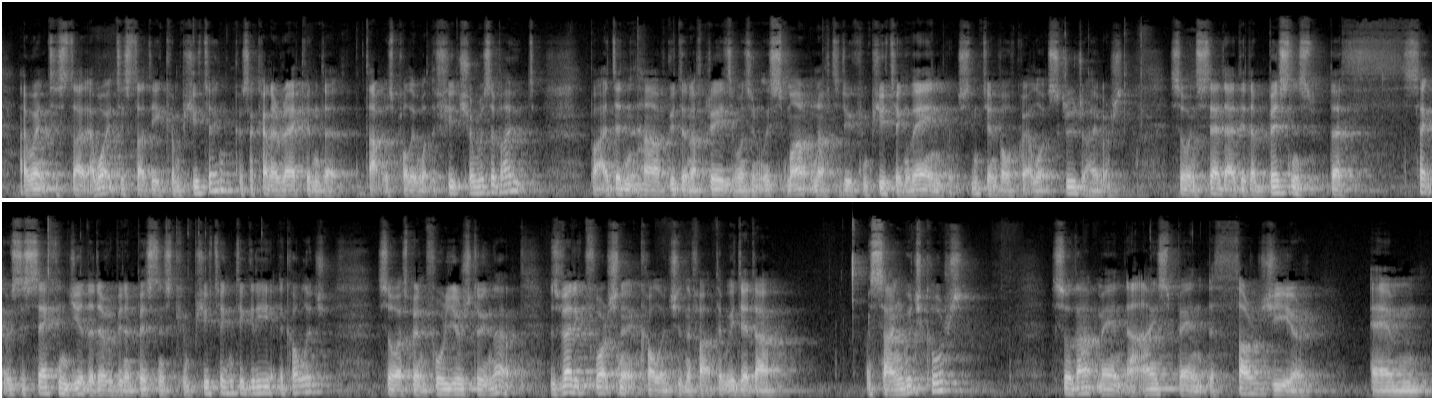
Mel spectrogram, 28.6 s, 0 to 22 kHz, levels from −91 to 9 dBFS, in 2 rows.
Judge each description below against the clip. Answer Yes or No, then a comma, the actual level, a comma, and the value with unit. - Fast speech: Yes, fast, 220 wpm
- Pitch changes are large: Yes, wide, 5.9 semitones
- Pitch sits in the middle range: No, low, 100 Hz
